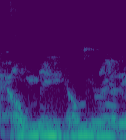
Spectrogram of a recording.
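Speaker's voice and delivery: high, loud frantic cry for help; retold scream. Man pinned by police screams to his friend, high and loud. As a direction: scream it like you're pinned down by cops. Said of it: "he's screaming".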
